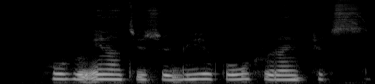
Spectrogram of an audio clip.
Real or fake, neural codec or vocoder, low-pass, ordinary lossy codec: real; none; none; none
